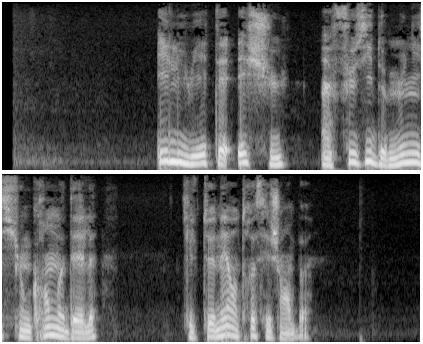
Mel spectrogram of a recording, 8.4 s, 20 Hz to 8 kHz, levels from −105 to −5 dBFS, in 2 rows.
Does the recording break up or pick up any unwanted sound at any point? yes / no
no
